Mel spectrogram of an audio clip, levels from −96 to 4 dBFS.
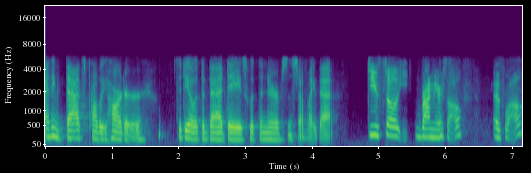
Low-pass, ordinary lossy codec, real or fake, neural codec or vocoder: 5.4 kHz; Opus, 32 kbps; fake; vocoder, 44.1 kHz, 128 mel bands, Pupu-Vocoder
